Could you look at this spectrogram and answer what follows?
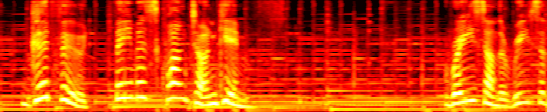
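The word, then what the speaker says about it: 김: I am Kim from Go Korea Laver pronounced Kim and Korean is rich in vitamins and minerals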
